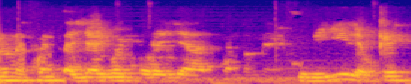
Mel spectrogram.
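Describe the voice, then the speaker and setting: A man's fairly high-pitched voice with ordinary pitch variation, plus noticeable background noise and audible room echo. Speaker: software developer. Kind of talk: casual chat. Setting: live stream from a home. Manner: fast.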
